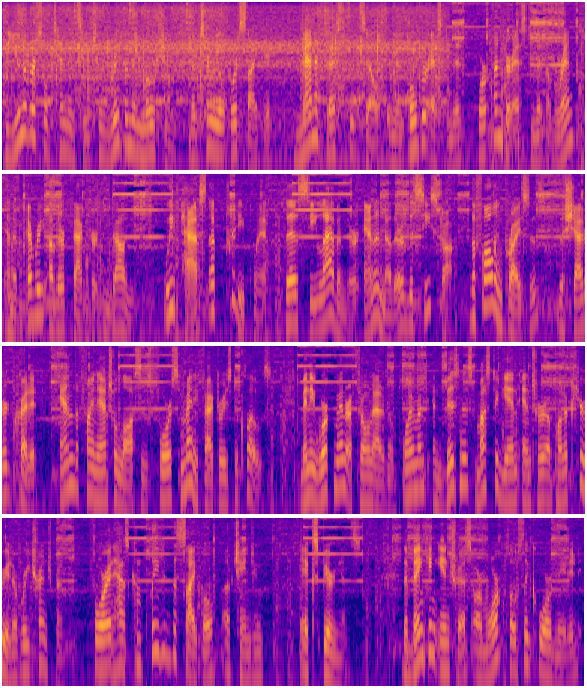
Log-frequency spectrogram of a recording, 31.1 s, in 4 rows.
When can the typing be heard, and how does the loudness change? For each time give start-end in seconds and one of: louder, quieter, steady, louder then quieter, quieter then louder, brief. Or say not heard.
not heard.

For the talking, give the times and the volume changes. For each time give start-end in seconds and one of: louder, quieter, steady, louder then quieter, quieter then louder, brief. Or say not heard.
0.0-31.0 steady.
